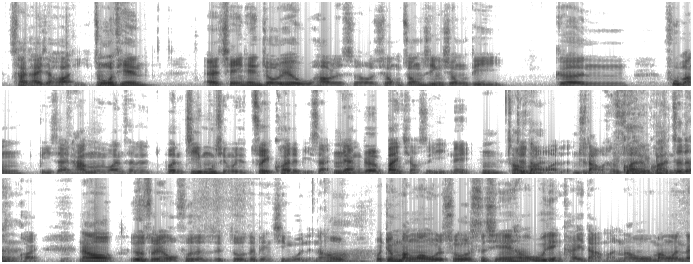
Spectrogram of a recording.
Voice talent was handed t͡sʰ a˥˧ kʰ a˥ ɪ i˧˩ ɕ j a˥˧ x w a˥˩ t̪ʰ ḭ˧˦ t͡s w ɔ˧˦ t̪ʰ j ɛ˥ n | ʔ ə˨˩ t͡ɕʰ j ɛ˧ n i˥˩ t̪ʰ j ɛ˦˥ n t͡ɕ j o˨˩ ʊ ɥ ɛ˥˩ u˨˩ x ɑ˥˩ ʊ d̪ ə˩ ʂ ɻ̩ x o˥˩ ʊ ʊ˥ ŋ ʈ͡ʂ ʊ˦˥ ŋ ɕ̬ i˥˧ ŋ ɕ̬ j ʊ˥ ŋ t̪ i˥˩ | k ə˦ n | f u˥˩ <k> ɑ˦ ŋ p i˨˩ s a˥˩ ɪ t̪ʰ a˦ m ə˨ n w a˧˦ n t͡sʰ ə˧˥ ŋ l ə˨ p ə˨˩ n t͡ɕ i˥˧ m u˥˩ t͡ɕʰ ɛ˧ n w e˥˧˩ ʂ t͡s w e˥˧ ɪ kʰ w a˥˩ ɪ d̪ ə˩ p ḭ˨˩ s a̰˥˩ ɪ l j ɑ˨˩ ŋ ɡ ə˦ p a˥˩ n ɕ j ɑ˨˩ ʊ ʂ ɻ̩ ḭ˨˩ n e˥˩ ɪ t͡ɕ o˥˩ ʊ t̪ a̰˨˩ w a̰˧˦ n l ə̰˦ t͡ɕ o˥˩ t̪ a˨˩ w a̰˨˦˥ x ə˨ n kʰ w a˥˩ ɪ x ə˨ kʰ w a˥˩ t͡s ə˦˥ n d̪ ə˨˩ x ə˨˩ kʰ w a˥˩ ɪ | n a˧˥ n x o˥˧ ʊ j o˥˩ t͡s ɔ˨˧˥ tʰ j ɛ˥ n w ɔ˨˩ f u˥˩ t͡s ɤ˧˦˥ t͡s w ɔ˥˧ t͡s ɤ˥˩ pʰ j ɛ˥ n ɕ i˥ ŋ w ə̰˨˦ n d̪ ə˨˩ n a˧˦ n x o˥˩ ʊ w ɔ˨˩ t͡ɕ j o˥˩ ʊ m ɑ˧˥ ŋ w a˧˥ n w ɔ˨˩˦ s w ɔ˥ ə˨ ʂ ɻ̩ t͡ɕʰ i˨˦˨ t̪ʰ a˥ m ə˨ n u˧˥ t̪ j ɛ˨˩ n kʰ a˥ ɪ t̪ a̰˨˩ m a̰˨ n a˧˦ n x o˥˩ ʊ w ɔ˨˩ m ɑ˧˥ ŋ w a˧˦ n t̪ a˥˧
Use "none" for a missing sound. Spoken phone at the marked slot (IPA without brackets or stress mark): p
